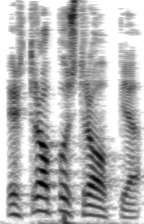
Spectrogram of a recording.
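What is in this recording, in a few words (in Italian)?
"er troppo", vocabolario dialettale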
